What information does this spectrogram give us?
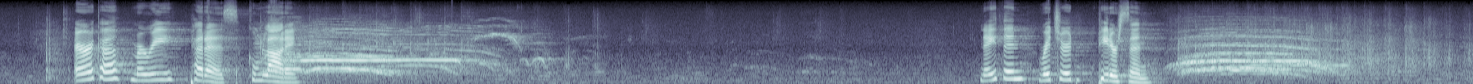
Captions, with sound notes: Erica Marie Perez, cum laude. (many applauding) Nathan Richard Peterson. (many applauding)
